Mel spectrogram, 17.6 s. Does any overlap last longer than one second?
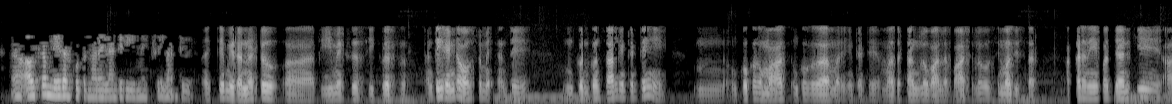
No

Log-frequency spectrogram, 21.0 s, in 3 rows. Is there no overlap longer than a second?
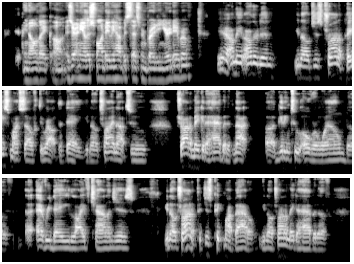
Yes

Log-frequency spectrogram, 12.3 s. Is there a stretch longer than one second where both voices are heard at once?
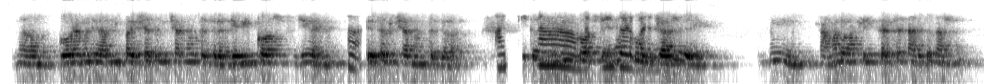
Yes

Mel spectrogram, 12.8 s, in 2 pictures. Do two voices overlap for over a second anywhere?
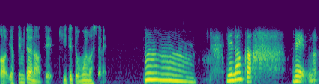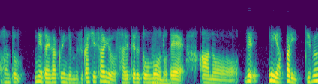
No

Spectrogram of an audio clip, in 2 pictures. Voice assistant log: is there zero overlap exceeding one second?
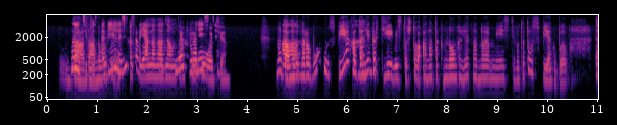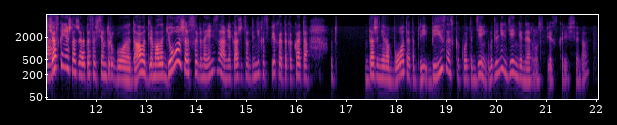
No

